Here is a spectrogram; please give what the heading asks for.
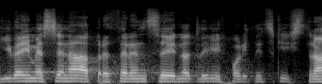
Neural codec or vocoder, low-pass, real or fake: codec, 44.1 kHz, 2.6 kbps, DAC; 14.4 kHz; fake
